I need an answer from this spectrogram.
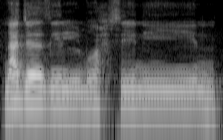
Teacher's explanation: জিম ওইটা কলকলা হবে, একটু সাউন্ডটা লড়বে, একো সাউন্ড।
